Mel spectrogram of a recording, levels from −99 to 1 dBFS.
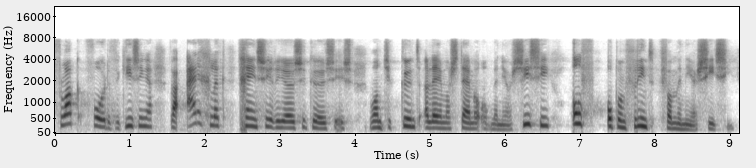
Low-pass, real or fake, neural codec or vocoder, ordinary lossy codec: none; fake; codec, 16 kHz, 0.8 kbps, ZipCodec; none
